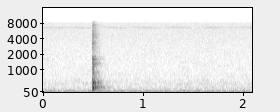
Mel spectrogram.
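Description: A single sharp click about half a second in, over a steady low hum.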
